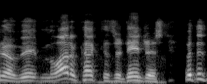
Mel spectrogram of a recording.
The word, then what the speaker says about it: Molotov: It's like mullet and a little bit of top. Molotov.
